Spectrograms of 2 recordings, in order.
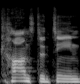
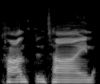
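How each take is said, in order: First: The name is said the American way. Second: The name is said the non-American way. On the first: This is the speaker's own usual pronunciation. "we are saying Constantine because we're Americans. That's how we say it in America" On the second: This is the pronunciation others insist on. "no, it's pronounced Constantine"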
